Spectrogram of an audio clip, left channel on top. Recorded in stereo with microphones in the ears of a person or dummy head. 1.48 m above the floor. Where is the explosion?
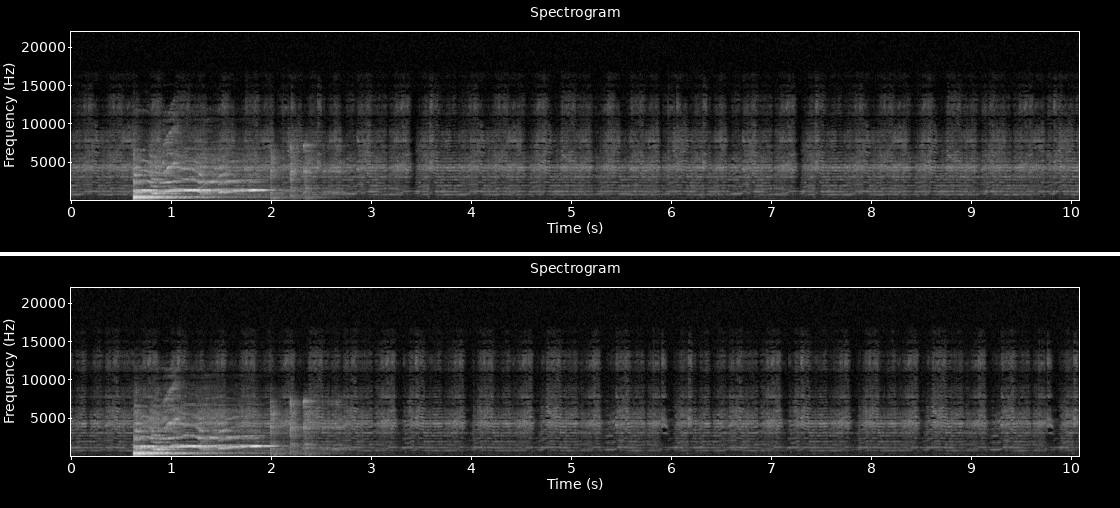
I don't hear an explosion.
